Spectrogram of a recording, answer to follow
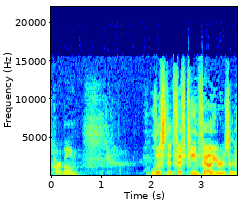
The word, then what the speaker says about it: Carbone: name spelled CA are bo n carbon but pronounced Carbone listed 15 failures in the shroud see 14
